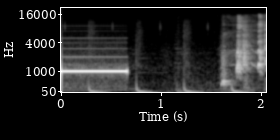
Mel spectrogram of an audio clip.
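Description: Loud, steady 1 kHz test-tone bleep over colour bars, censoring the answer, cutting off sharply under a second in. After a short silence, a girl's high-pitched laughter starts near the end.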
